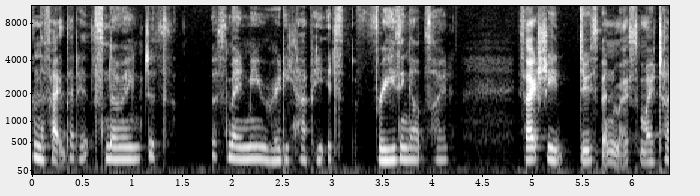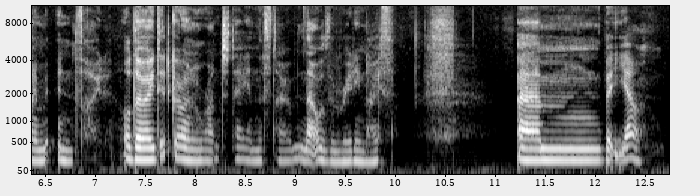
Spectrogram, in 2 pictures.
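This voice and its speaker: In a southern English accent, a woman speaks at medium pitch and a moderate pace. Her tone is dark and mellow, her intonation flat and monotone. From England, near London. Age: 20s. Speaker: podcast host. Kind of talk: casual chat.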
